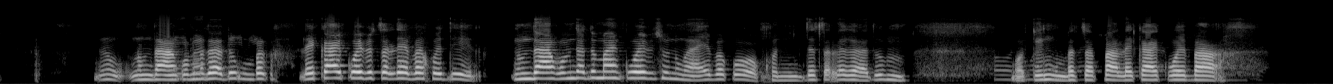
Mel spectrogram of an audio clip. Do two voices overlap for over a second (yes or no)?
yes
